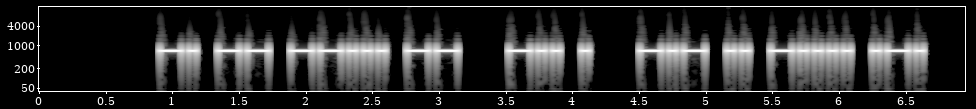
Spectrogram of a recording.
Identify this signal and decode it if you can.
Morse code, heard as a keyed tone, about 21 wpm, 700 Hz. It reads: NM7M DE KI6R
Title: USA Callsign DE Callsign - 4 Characters - 22wpm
